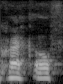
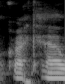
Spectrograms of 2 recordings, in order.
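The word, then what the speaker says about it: Kraków: um and down and crack off down or krackow whichever way you can pronounce it it's spelled c a k w so I'll say krackow um it really gets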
